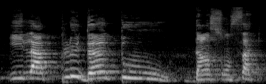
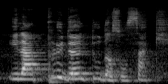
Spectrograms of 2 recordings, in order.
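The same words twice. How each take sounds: First: "plus" stressed, the whole line spelled out slowly; slow emphatic repeat. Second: Said in the usual way. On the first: Shown as a demonstration. To the viewers about the general: slow, weighty stress on "plus". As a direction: lean on "plus" and take it word by word. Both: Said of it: "repeated slowly for emphasis".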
